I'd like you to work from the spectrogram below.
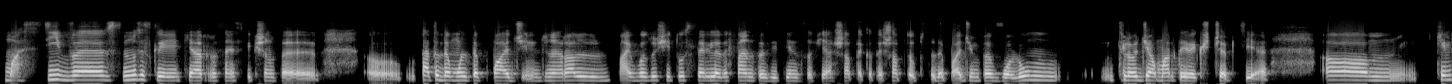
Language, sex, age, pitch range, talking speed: Romanian, female, 20-39, 175-210 Hz, 160 wpm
